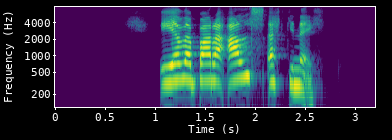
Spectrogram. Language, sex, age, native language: Icelandic, female, 9, Icelandic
